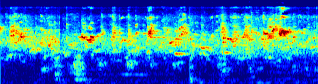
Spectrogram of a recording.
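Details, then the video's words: Several pet budgies in morning chatter, a steady stream of overlapping high chirps and scratchy warbled notes with small peaks of louder calls, plus faint soft low knocks. "Beautiful Budgies Morning Chirping Sounds"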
